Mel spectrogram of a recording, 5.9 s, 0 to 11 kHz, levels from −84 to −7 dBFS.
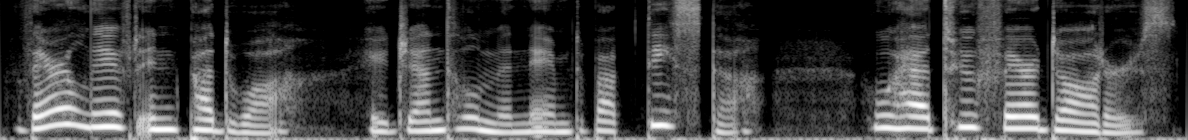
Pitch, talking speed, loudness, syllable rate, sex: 245 Hz, 130 wpm, -16 LUFS, 4.4 syllables/s, female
